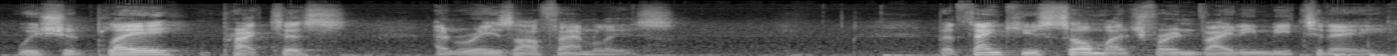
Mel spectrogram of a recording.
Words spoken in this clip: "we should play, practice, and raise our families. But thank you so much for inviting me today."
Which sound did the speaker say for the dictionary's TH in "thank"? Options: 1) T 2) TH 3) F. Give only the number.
2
